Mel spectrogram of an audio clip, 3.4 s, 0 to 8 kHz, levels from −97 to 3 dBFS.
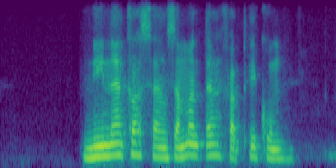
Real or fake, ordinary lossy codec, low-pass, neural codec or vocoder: fake; Opus, 24 kbps; 7.2 kHz; codec, 16 kHz, 0.8 kbps, ZipCodec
